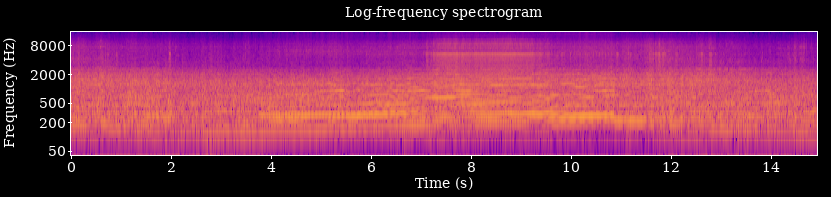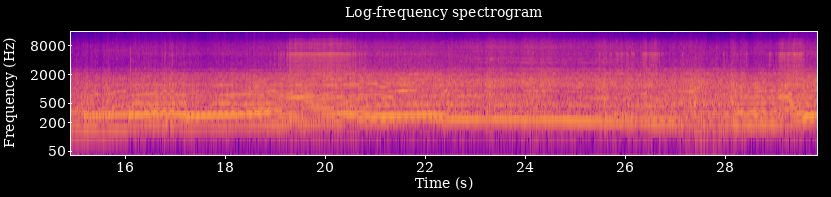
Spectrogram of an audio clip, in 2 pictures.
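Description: BMW 318is race car's four-cylinder engine under race load, heard from inside the cabin. It climbs in pitch as the car accelerates, drops sharply about twelve seconds in, climbs again, holds a steady note for a while, then dips and climbs once more near the end.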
